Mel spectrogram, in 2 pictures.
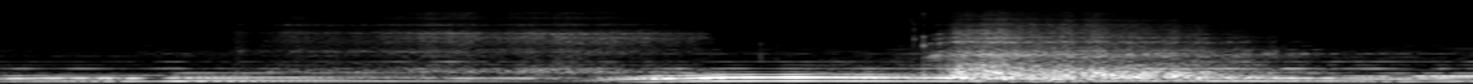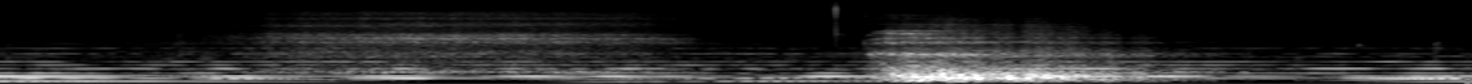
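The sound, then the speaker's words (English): Slow, deep breaths, two full cycles of a softer airy inhale followed by a louder, rushing exhale, over a sustained droning musical tone. “I'm going to start with breathing.”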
